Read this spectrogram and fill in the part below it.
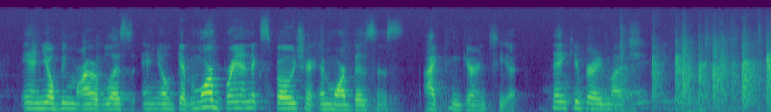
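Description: A middle-aged woman speaks with animation to an audience.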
